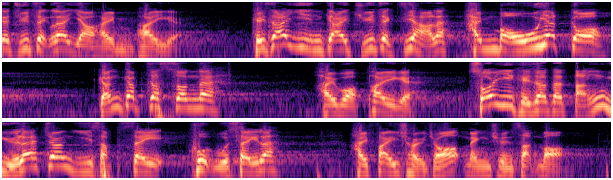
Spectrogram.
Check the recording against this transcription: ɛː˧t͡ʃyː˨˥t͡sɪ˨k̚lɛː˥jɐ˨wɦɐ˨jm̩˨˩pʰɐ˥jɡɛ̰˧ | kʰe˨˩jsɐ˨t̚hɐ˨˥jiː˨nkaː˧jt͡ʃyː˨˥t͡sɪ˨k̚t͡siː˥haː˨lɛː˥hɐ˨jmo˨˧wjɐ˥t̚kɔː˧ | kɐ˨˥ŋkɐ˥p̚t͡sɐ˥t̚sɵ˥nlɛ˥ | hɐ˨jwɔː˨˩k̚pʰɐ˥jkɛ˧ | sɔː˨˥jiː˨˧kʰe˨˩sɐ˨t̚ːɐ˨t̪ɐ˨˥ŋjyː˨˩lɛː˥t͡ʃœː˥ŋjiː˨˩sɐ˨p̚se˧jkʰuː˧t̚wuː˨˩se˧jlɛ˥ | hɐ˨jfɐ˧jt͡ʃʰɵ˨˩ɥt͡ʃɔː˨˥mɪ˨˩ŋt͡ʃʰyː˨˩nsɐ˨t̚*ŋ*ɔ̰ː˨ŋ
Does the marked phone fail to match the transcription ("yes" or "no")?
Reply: yes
